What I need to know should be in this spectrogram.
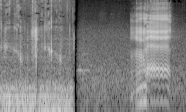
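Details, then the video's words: A pet goat gives one harmonic bleat near the end, preceded by loud crunching and rustling noises. "suara kambing kesayangan"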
